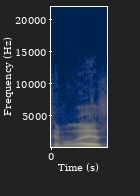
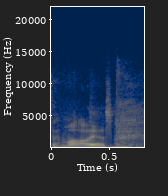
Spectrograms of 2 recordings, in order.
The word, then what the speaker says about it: Himalayas: It's not actually pronounced Himalayas, it's pronounced Himalayas.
